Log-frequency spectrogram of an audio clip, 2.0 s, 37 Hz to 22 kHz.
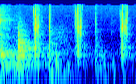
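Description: Coarse 36-grit sandpaper rubbed over partly cured body filler in about four short strokes, making a soft, dull "smucking" sound: the filler is still gummy and not yet ready to sand, rather than powdering.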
